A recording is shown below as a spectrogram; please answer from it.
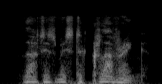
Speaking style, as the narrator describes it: I whispered, with all the self-possession I could muster

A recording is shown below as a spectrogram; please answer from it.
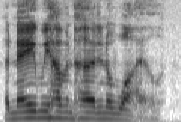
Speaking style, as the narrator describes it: Lefang growled

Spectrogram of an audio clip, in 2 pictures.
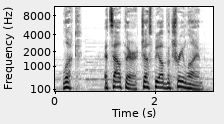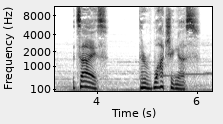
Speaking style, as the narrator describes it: He gasped

